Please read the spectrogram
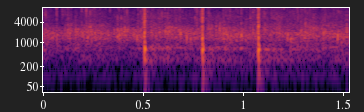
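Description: An audience at Vineyard Northwest claps in a steady, crackling wash of applause, with three sharper, louder claps standing out at an even rhythm. No one speaks.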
